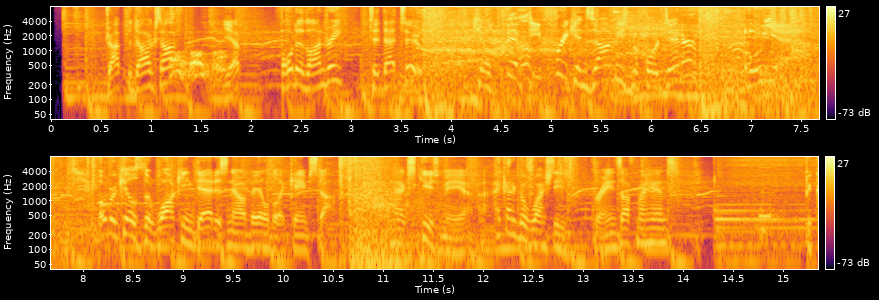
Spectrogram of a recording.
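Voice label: male voice, commercial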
